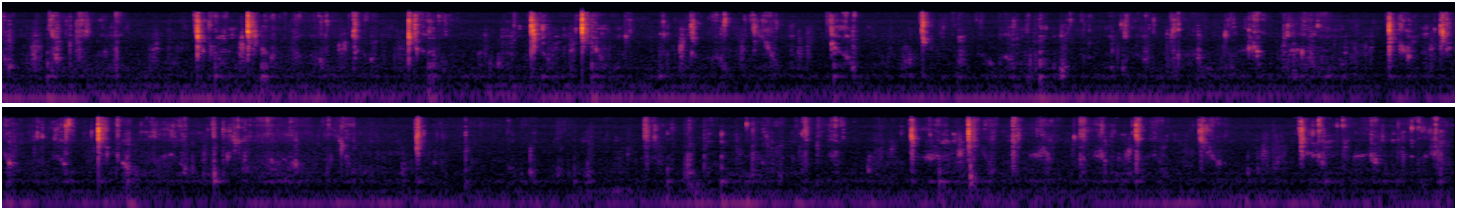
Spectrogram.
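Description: A person chewing mouthfuls of chicken biryani eaten by hand, with irregular sharp lip smacks and mouth clicks, several a second at times.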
